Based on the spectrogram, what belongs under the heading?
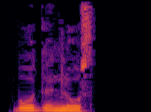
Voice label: "bodenlos", German; adjectives

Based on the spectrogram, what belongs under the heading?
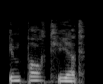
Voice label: "importiert", German; adjectives

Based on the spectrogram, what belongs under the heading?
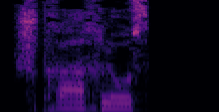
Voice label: "sprachlos", German; adjectives

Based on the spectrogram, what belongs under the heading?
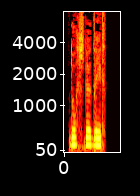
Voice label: "durchgedreht", German; adjectives

